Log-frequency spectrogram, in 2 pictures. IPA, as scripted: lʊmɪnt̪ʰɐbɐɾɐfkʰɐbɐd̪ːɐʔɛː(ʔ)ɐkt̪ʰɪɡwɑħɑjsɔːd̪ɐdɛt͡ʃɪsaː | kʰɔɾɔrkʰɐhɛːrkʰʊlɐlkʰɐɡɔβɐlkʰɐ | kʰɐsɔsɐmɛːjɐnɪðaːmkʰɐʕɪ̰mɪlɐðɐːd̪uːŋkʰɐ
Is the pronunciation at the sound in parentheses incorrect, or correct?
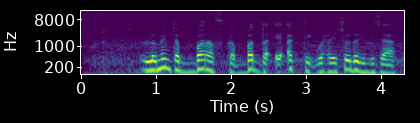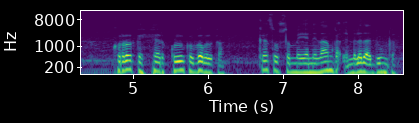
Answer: correct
